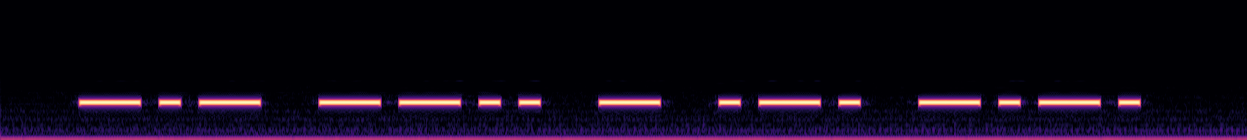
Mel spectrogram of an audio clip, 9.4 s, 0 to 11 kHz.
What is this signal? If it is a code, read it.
Morse code, heard as a keyed tone, about 8 wpm, 800 Hz. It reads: KZTRC
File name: telegrafia / i2tfj / Lez10 35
